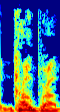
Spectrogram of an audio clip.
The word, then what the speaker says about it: Cobra: Anyway, we did a thing for, Cobra beer, but I pronounced it Cobra, and she took me to one side and said, I think it's pronounced Cobra. And I was mortified. But now I say, I really make sure that I say Cobra every single time.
